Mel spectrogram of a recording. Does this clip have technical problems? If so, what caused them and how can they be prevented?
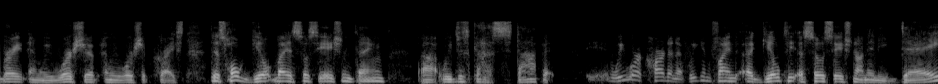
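Yes. Throughout, the speech carries plainly audible Speex codec damage: a hoarse, noisy texture from too few bits for the excitation, nothing above 7.7 kHz, and a shaped noise-like fill up top, which fits a low setting around 10 kbps. Prevent it by using a higher Speex quality or a modern codec such as Opus.

From 5.48 to 7.12 s, after "just got to stop" and before "find a guilty", the sound abruptly turns dull and quieter by roughly 10 dB, with nothing above 3.8 kHz and a faint new noise floor, then clears. This is likely an input switched to a poorer device, such as a headset's call profile. Prevent it by locking the input device and disabling automatic switching.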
